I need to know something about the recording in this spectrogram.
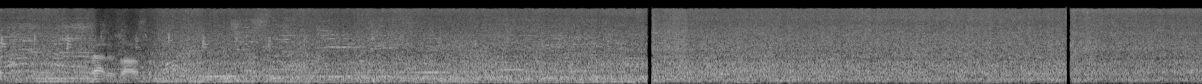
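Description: Rushing water roars loudly and steadily outdoors.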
